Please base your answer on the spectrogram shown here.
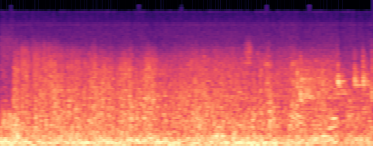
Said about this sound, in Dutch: De typische schachten, de mijngebouwen en de koeltorens worden opgeblazen. Grote steenbergen worden met de grond gelijk gemaakt en ook de iconische schoorstenen, Lange Lies en Lange Jan in Heerlen, moeten eraan geloven.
